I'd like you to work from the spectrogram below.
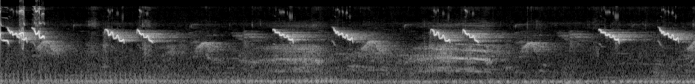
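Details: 'Ciak ciak' calls of the Lombok lemon-bellied white-eye, or kecial kuning, used to encourage caged birds to sing: high falling chirps mostly in pairs, about eighteen groups a minute, with quiet gaps between.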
